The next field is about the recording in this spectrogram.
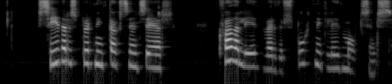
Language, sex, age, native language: Icelandic, female, 40-49, Icelandic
